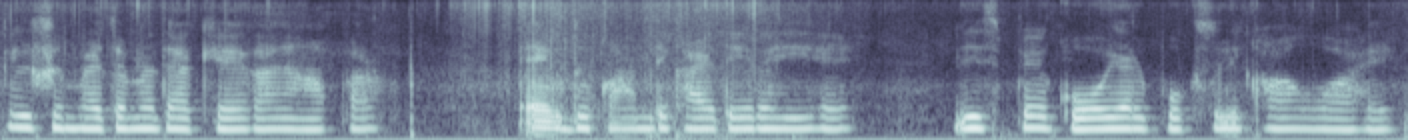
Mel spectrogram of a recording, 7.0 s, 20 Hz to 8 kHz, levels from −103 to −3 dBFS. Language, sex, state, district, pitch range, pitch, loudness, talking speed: Hindi, female, Rajasthan, Jaipur, 185-200 Hz, 190 Hz, -20 LUFS, 155 wpm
